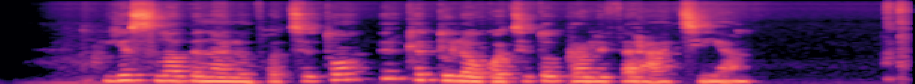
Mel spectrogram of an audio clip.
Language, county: Lithuanian, Vilnius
